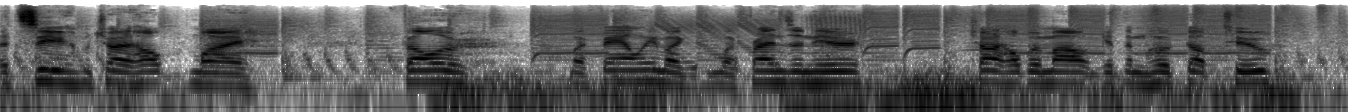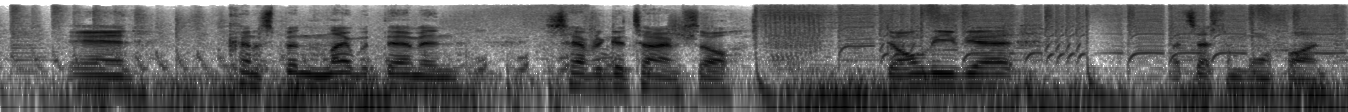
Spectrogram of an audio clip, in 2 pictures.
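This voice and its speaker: Over clear background music, a man talks at a fairly quick pace. The sound is dry and echo-free. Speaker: fishing vlogger. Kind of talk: casual vlog chat. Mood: happy, excited. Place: waterside. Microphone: phone near.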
